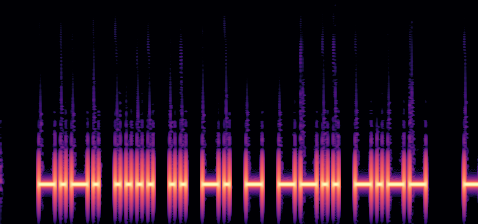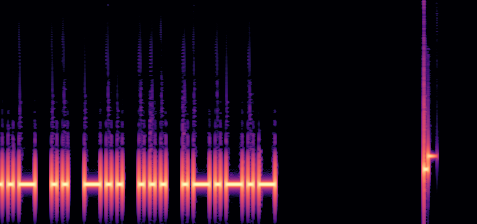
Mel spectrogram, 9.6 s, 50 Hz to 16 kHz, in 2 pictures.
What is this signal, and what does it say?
Morse code, heard as a keyed tone, about 22 wpm, 700 Hz. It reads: CHINTZY KIDS.
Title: Pangram Challenge v2 - 22wpm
